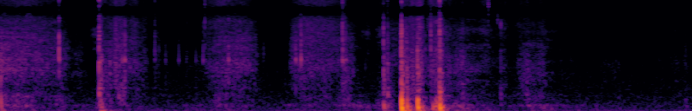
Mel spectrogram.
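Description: Cotton quilt fabric rustling as it is handled and smoothed on a pressing mat, with a click about a second in and a few soft knocks about four seconds in as a small handheld iron is set down on its heel.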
